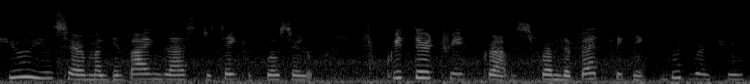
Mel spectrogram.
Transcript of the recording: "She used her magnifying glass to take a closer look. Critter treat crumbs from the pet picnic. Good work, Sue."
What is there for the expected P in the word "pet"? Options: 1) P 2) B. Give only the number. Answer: 2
